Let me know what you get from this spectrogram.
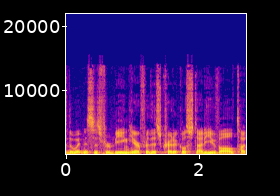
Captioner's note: speaking French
